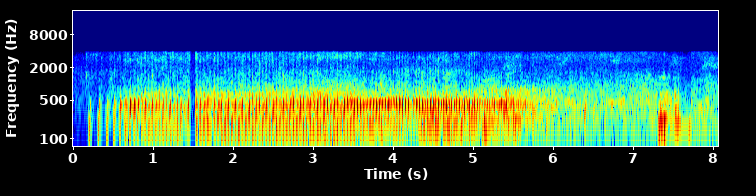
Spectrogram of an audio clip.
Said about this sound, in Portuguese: Olha, eu vou sair dessa rua aqui, porque essa rua tá muito barulho, cara. Pera aí. Tá. Daqui passa carro direto, pera aí.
